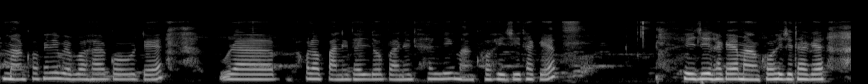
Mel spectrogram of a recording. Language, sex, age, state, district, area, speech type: Assamese, female, 18-30, Assam, Tinsukia, rural, spontaneous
